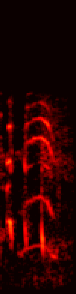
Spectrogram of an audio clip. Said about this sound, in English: Did the cat just go meh?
